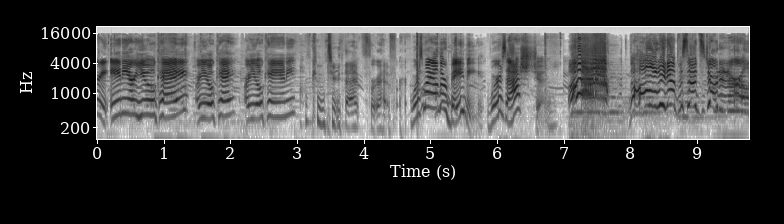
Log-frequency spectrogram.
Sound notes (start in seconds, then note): 7.0 screaming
